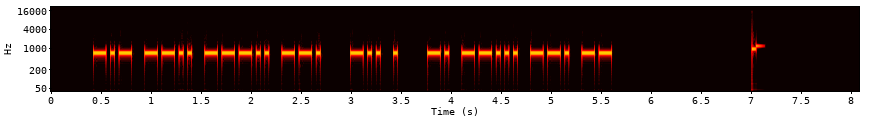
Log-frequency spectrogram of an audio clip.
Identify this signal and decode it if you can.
Morse code, heard as a keyed tone, about 28 wpm, 700 Hz. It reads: KZ8G DE N7GM
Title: USA Callsign DE Callsign - 4 Characters - 28wpm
